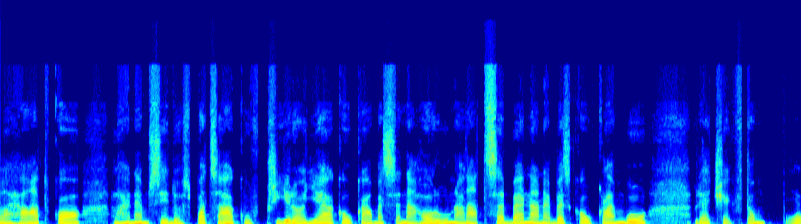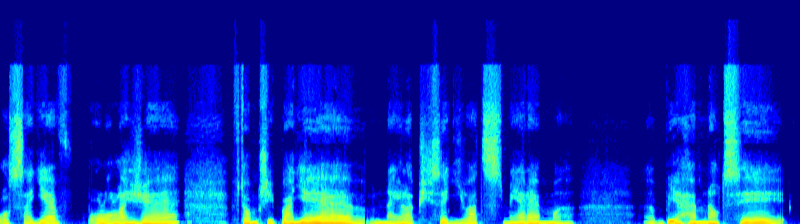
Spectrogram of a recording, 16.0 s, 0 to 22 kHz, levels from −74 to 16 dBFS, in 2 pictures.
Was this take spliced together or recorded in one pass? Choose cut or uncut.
cut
